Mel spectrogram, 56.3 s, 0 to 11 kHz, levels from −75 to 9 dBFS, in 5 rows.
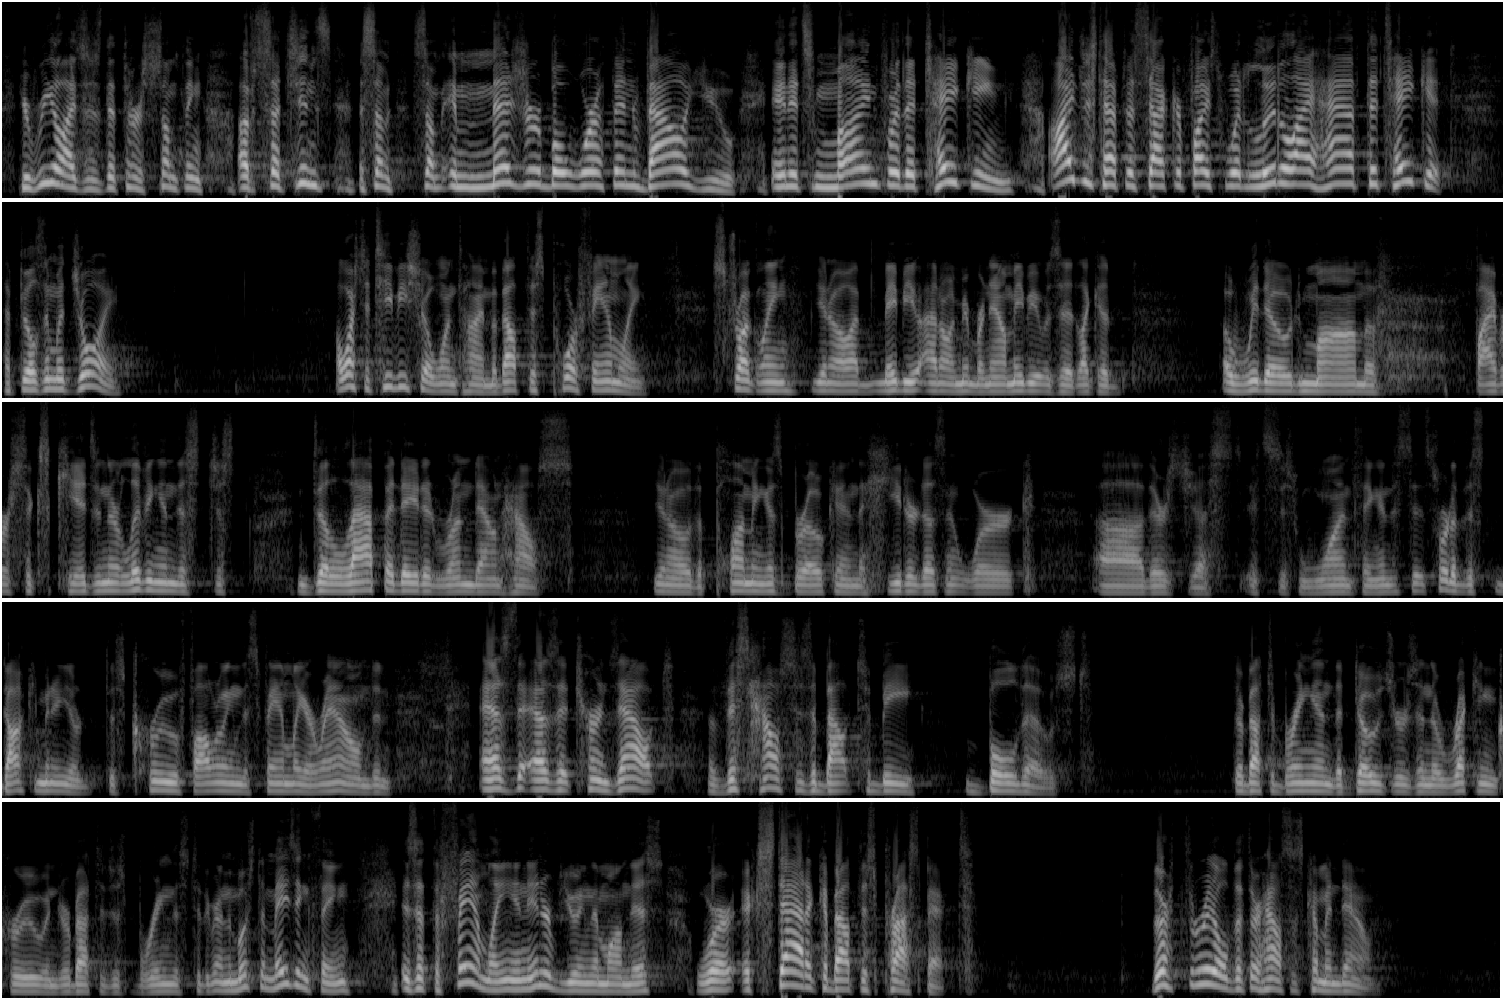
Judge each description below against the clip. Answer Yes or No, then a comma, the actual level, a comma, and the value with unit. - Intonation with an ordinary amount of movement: No, wide, 7.1 semitones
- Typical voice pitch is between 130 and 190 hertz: Yes, medium, 140 Hz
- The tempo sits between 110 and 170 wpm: No, average, 185 wpm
